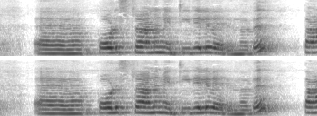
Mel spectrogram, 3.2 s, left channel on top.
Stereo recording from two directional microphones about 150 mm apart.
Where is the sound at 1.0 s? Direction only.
5° left (ahead or behind).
